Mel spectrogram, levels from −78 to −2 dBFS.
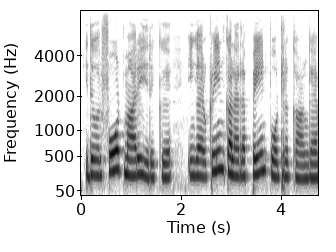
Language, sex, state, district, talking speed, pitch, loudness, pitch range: Tamil, female, Tamil Nadu, Nilgiris, 125 wpm, 215 Hz, -17 LUFS, 195-235 Hz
